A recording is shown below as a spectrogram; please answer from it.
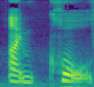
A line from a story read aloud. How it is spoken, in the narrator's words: he mumbled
